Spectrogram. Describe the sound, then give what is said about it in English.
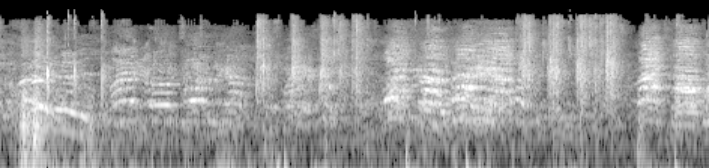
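A loud crowd cheers and yells continuously, with overlapping shouts rising and falling and scattered sharp claps or bangs cutting through the roar. “So the crowd is still rocking and rolling.”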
